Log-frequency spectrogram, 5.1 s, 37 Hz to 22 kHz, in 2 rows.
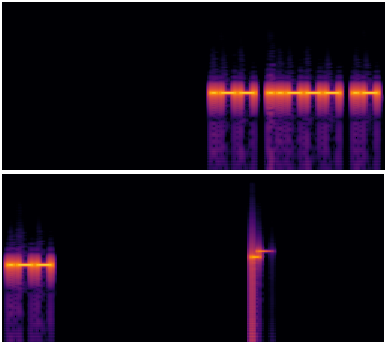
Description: Morse code, heard as a keyed tone, about 34 wpm, 700 Hz. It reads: W2AW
